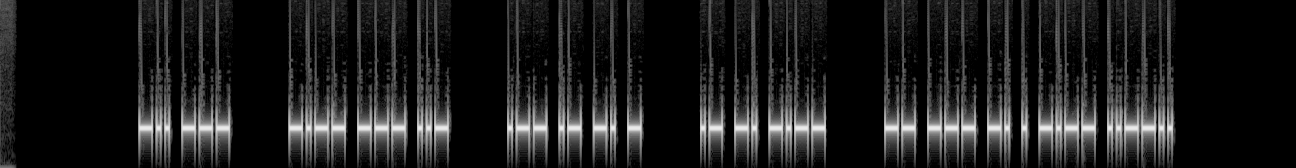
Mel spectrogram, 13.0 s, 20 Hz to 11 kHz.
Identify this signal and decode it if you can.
Morse code, heard as a keyed tone, about 28 wpm, 700 Hz. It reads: DO YOU WANT ANY MONEY?
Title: 2x Word-Spacing - Sentences from Top 400 Words - 28wpm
